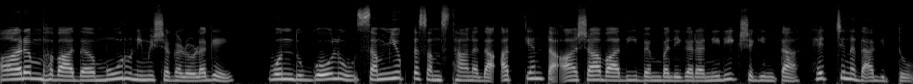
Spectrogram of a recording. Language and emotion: Kannada, neutral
